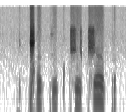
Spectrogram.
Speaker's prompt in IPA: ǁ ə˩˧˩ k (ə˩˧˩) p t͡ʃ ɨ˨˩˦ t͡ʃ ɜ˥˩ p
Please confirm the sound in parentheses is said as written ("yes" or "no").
no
